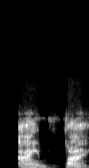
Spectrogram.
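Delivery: low, angry delivery throughout. Speaker says a phrase for listeners to guess the emotion portrayed: angry.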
